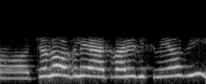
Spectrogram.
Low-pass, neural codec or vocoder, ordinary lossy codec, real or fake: 3.6 kHz; none; none; real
